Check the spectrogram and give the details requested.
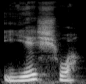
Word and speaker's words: Yeshua: Selon l'époque et la langue, on va dire Yeshua. Yeshua.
